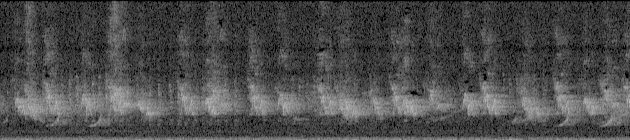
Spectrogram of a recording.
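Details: Bird singing early on a spring morning; a continuous stream of bright, high chirps and short downslurred notes, repeated several times a second, over a steady low rumble.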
